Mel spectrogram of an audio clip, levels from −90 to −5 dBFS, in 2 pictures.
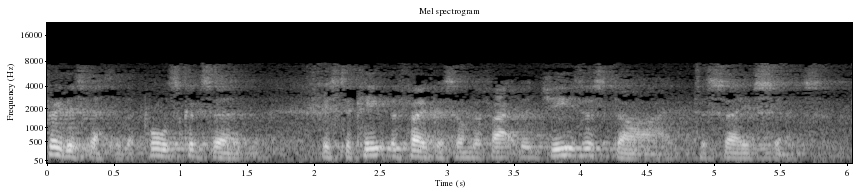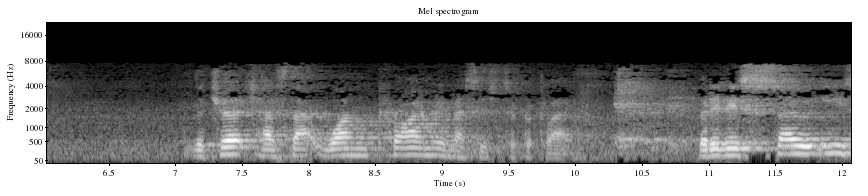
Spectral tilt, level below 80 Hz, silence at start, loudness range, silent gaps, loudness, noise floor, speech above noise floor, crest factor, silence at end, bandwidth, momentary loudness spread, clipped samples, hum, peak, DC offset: -5.5 dB/octave; -58 dBFS; 0 s; 8 LU; none; -21 LUFS; -43 dBFS; 22 dB; 20 dB; 0 s; 7.8 kHz; 18 LU; under 0.1%; none; 0 dBFS; under 0.1%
